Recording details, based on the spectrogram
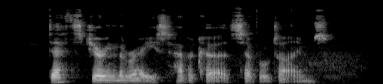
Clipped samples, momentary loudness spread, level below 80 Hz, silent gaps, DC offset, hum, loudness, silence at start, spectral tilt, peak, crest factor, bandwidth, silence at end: under 0.1%; 8 LU; -70 dBFS; none; under 0.1%; none; -26 LUFS; 0.5 s; -2.5 dB/octave; -6 dBFS; 22 dB; 15.5 kHz; 0.5 s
